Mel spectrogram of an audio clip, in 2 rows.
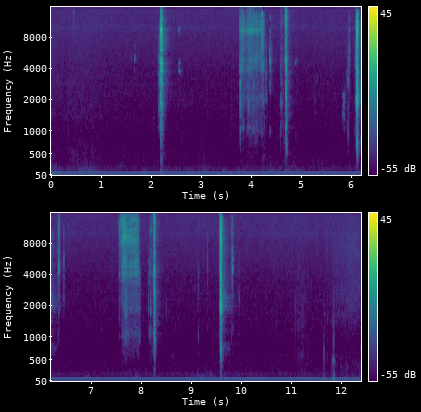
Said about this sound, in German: Im Geräuschrätsel hört man die EXA 1a mit Lichtschacht. Zuerst das Ausklappen des Lichtschachts und dann das übliche Ritsch-Ratsch-Klick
